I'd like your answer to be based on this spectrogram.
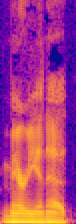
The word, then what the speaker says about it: Marinette: Well, I live in Marinette. Everybody pronounces it Marionette.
